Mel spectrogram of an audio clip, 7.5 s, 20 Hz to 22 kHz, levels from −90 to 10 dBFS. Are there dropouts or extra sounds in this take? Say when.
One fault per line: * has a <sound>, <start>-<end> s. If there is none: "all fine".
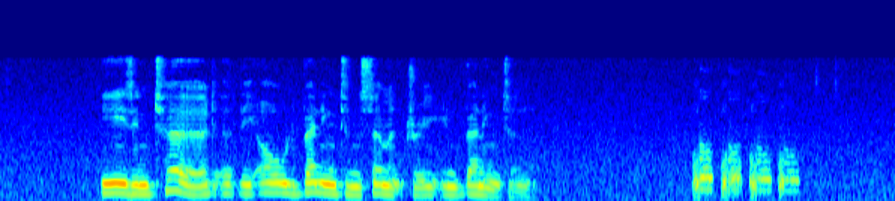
* has a laugh, 5.8-6.7 s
